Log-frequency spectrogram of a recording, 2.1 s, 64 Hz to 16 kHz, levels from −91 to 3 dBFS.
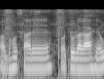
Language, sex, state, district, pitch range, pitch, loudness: Chhattisgarhi, male, Chhattisgarh, Rajnandgaon, 135-145 Hz, 135 Hz, -17 LUFS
